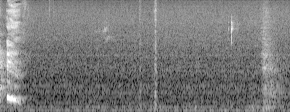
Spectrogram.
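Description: Quiet room tone with a low steady hum, broken by a single faint click about two seconds in.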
